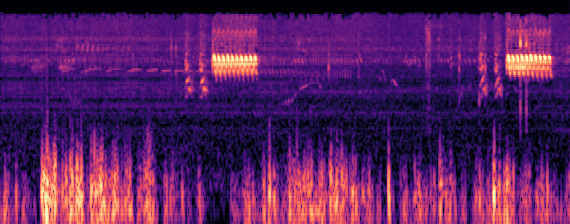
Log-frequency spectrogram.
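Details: Spotted Towhee in the field along the Auto Tour, Charles M. Russell National Wildlife Refuge, Montana, USA: two songs, each a few short introductory notes then a high buzzy trill, over heavy low rumbling wind or handling noise.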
